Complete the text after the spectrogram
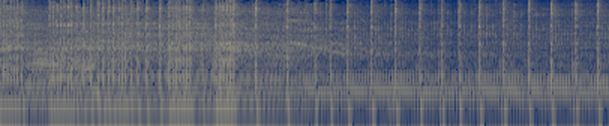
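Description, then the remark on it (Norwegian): A petrol chainsaw runs loud in a forest, revving hard with a dense buzzing roar, then dropping to a rhythmic idle of rapid engine pulses. “Det er liksom forskjellen på de der bensinsagene og de elektriske.”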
